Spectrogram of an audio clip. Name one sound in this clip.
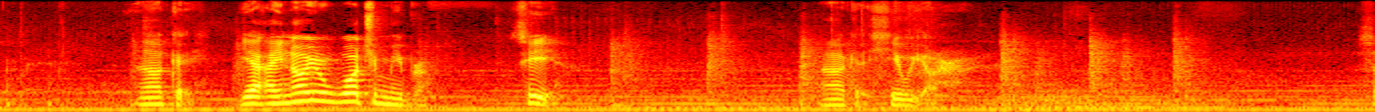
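Footsteps clang on metal stairs and grating.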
